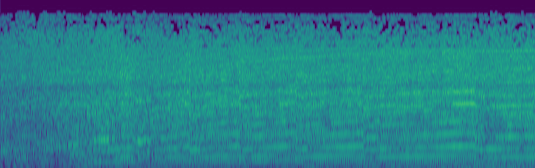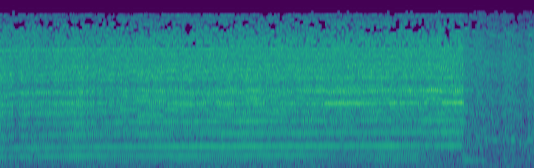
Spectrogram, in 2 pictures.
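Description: A racing car engine screams at high revs, rising in pitch and dropping with each gear change.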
